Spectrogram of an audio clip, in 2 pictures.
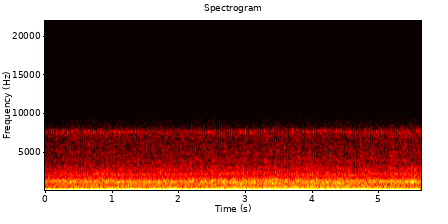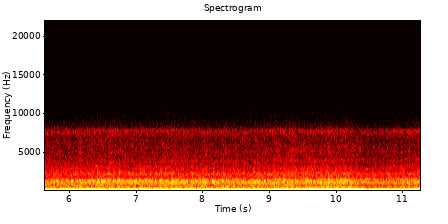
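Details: John Deere 2955 tractor driving repaired Case 600 blower via PTO, warming up in shop: steady low drone, blower spinning evenly, no ticking or rubbing; normal running.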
